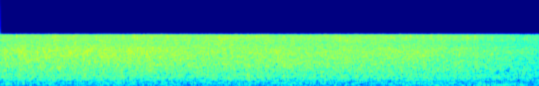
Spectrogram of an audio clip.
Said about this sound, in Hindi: इसलिए एक बार जोर से सभी तालियां बजाएंगे, जोर से तालियां बजाएंगे।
